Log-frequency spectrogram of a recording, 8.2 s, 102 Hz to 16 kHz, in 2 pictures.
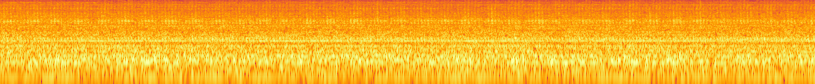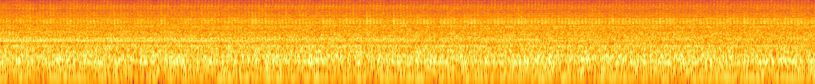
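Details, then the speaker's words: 10,500 BTU window air conditioner from 1995, rescued very dirty, cleaned and motor oiled; steady even hum with constant fan rush, no knocks, rattles or cycling; compressor very smooth, already getting cold, running normally. "this one sure turned out nice considering how bad it was when I got it compressor is very smooth already getting cold"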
